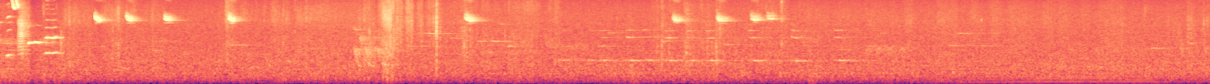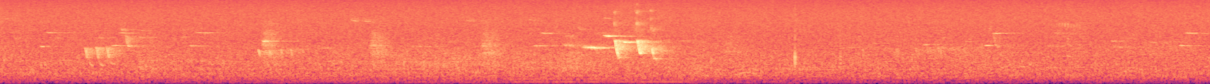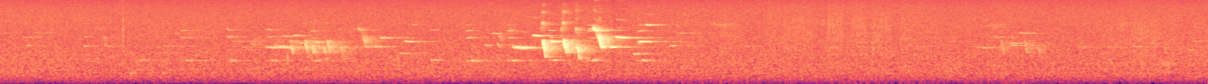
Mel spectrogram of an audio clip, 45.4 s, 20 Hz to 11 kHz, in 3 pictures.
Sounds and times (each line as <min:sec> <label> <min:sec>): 0:00.0 birds 0:12.6
0:21.0 birds 0:24.5
0:26.6 birds 0:41.3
